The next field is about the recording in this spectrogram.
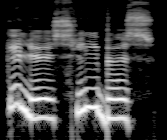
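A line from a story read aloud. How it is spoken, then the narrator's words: Called, restrained yet commanding. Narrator (German): rief eine Stimme vor der Tür, zurückhaltend und doch gebieterisch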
